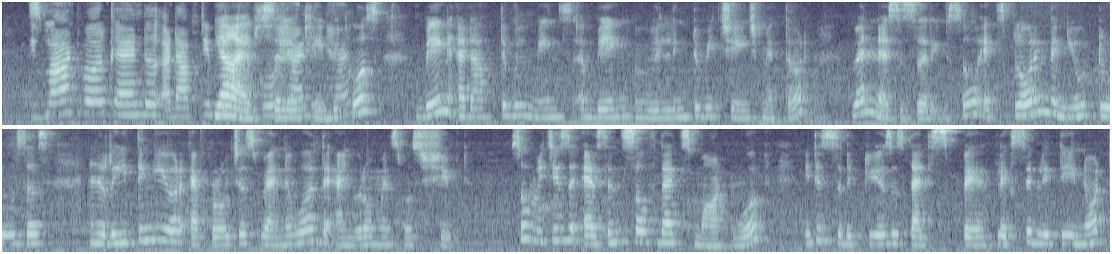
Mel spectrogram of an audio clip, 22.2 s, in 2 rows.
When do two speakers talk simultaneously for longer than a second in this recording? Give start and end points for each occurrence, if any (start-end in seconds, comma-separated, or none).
2.1-3.6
